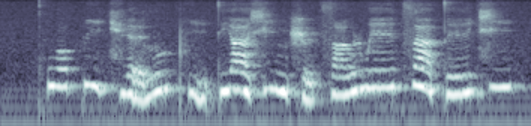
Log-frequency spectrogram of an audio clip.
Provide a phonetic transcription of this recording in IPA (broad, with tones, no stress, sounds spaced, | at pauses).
kʰ w ɔ˥ p i˥˩ t͡ɕ ɥ ɛ̰˨˩ l u˥ pʰ ḭ˨˩ t̪ j ä˥˧ ɕ i˥˩ ŋ ʂ ɻ̩˨˩ t͡s ɑ˧˥ ʊ̯ ɻ w e˥ ɪ̯ t͡s ä˥˩ t̪ e˧˥ ɪ̯ t͡ɕ i˥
